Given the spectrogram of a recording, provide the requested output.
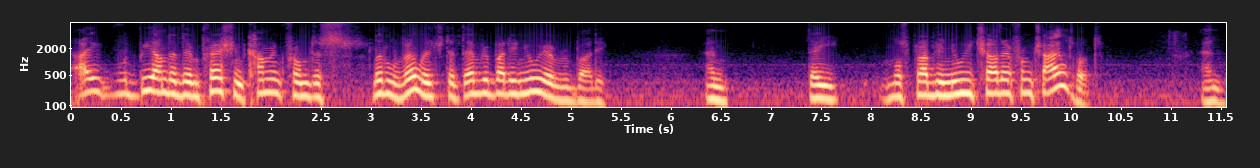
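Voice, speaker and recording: A man in his sixties, from Poland, recalling his early life in an oral history interview, speaking haltingly with many pauses and restarts. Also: sits high. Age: 60s. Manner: hesitant, many ums and restarts. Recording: dull lo-fi 1990s tape.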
